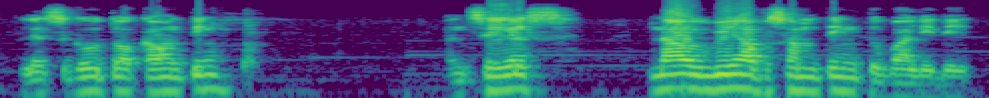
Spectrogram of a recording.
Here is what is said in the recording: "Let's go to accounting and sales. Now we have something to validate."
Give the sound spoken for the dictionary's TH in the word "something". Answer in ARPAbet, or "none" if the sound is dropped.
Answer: T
